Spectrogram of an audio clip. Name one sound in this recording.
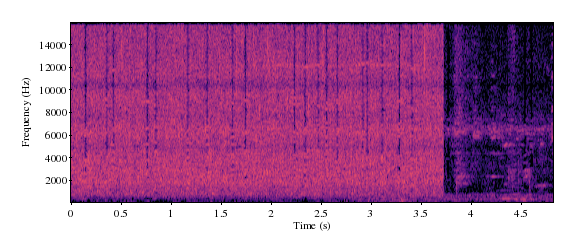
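A shallow stream rushes and burbles over rocks.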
